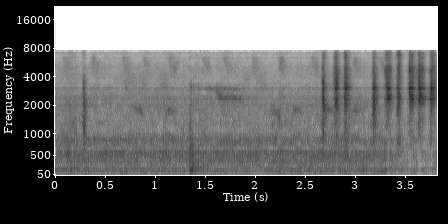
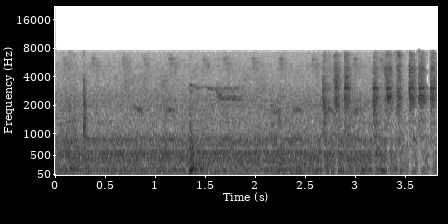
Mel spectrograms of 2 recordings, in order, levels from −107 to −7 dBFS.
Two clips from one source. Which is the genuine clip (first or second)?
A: second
